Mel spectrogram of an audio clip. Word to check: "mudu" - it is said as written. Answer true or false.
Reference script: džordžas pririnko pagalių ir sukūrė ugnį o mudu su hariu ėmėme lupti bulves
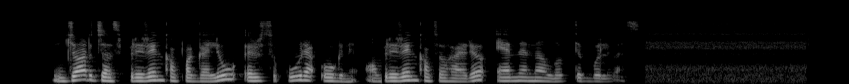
false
